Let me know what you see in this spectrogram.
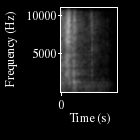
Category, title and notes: Sound effects > Objects / House appliances
Swiping picture out of a Fuji Instax Mini 9 camera.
